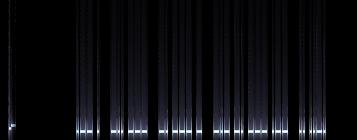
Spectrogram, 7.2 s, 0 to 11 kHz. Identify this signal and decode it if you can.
Morse code, heard as a keyed tone, about 34 wpm, 700 Hz. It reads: WE DO NOT KNOW IF
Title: Sets of 5 Words Encore2 35wpm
